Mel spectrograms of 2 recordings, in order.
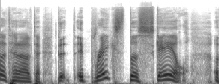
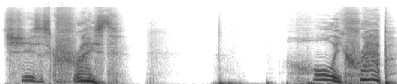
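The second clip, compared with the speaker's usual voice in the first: slow, soft, awestruck; drawn-out hushed amazement; stunned awe; 6 dB quieter, much slower than usual. Real, not acted. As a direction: let it out slowly, floored by it. Awed by what he just watched.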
